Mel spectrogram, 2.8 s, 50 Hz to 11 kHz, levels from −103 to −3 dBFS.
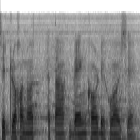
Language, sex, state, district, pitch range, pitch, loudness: Assamese, male, Assam, Kamrup Metropolitan, 110-115 Hz, 110 Hz, -17 LUFS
